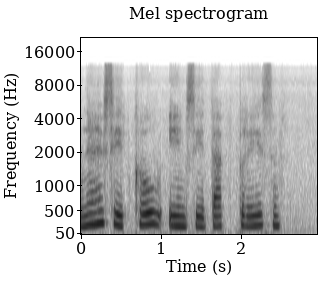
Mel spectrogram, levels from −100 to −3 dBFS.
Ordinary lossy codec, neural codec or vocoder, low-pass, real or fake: Opus, 16 kbps; codec, 16 kHz in and 24 kHz out, 0.6 kbps, FocalCodec, streaming, 4096 codes; 10.8 kHz; fake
